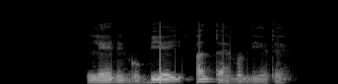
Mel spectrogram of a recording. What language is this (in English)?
Basque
